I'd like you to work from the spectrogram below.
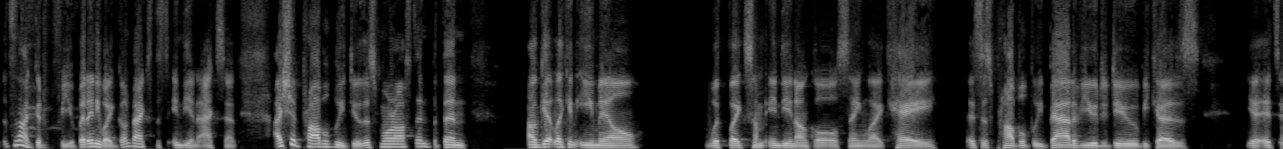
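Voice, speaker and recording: A man's voice: on the low side, no echo. A man in casual podcast chat, joking often and restarting his sentences. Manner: restarts and stammers, laughs a lot. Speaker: podcast co-host.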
